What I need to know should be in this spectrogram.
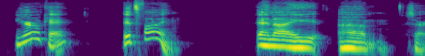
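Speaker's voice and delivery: slow, choked-up voice, pitch swinging. Telling a story about a conversation with her, choked up. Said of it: "I didn't think I'd get choked up over this".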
